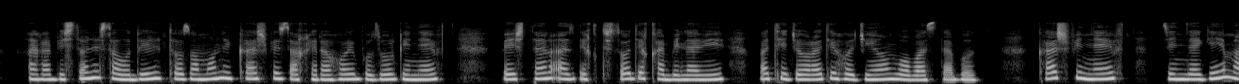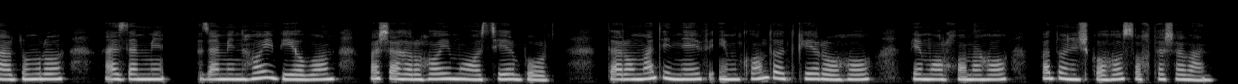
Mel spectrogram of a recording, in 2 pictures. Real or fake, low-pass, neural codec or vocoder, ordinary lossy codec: real; 7.2 kHz; none; MP3, 64 kbps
